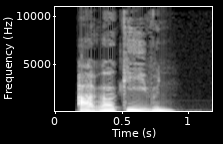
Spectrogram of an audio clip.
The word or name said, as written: angergiven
